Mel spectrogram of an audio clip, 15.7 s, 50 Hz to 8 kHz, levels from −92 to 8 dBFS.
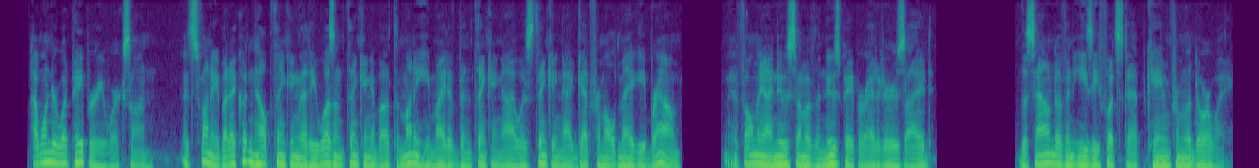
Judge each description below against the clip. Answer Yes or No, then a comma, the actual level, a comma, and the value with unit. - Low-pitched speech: Yes, very low, 90 Hz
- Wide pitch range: No, average, 3.2 semitones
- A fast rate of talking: Yes, fast, 215 wpm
